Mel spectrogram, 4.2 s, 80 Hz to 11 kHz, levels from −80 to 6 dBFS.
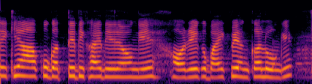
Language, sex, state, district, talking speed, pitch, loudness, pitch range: Hindi, female, Bihar, Sitamarhi, 185 wpm, 295 Hz, -16 LUFS, 285-315 Hz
